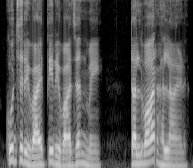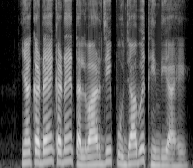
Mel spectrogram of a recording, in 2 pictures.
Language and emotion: Sindhi, neutral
